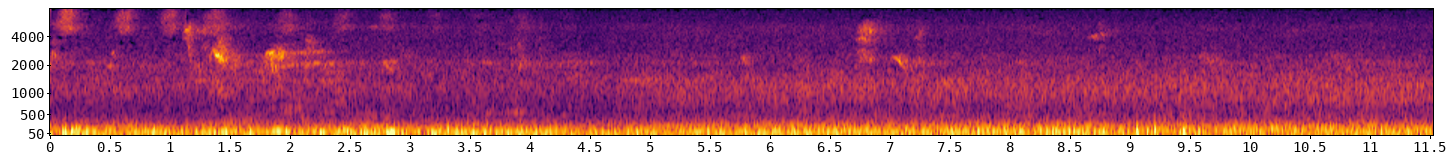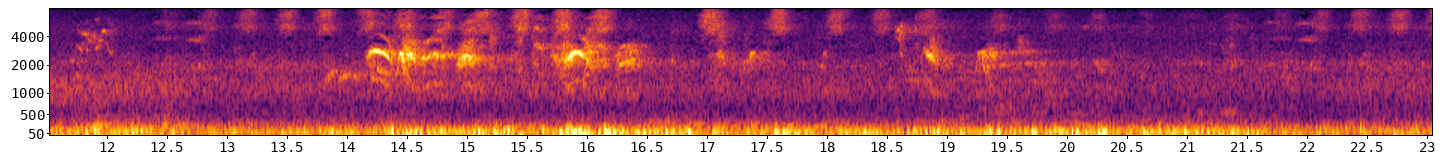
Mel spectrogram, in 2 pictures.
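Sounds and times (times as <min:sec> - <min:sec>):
steady low rumble: 0:00.0 - 0:23.0
birds calling: 0:11.7 - 0:20.4.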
